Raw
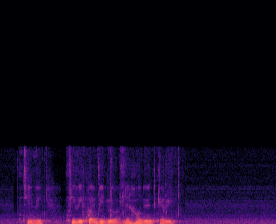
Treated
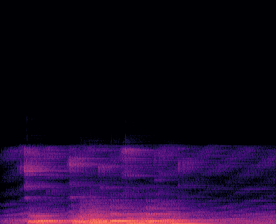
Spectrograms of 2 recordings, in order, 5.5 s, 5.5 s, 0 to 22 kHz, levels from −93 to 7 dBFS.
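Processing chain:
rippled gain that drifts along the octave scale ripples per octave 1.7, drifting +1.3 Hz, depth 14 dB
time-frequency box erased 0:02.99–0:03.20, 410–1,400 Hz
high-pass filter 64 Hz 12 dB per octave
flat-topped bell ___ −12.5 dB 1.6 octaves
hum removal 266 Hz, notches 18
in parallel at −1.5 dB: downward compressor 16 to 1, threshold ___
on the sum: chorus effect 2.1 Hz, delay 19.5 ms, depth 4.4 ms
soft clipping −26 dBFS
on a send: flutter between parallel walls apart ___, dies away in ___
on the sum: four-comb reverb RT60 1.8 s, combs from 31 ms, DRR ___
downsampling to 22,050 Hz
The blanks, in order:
2,800 Hz, −38 dBFS, 8.8 metres, 1.5 s, −1.5 dB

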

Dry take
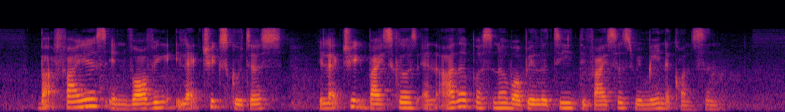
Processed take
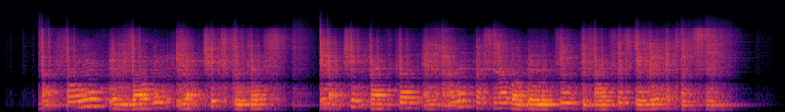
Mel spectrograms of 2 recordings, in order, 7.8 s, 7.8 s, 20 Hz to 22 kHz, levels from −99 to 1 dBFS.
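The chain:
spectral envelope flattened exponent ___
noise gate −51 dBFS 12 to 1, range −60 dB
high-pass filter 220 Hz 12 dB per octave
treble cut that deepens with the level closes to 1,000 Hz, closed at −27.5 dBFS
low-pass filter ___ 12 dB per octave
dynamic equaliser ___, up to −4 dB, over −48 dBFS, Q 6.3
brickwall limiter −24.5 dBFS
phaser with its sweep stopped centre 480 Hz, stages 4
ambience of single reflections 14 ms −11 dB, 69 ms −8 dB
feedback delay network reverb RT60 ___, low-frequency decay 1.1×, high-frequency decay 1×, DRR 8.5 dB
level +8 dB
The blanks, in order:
0.3, 5,800 Hz, 340 Hz, 0.57 s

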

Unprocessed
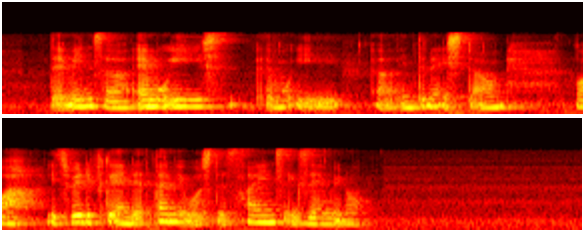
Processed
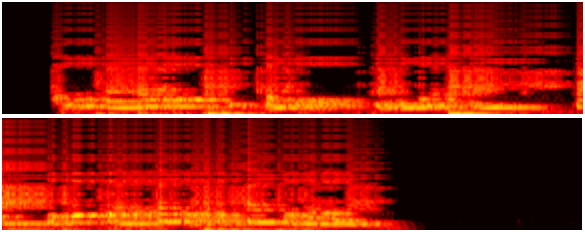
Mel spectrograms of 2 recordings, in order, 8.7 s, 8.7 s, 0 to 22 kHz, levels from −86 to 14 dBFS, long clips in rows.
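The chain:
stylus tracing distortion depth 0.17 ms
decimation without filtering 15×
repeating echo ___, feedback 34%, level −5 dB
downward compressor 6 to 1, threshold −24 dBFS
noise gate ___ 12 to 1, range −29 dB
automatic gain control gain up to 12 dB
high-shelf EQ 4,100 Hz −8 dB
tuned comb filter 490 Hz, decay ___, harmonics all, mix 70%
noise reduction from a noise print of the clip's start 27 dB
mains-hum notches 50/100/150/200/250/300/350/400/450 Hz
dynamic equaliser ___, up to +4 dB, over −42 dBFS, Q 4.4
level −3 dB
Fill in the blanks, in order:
100 ms, −39 dBFS, 0.15 s, 430 Hz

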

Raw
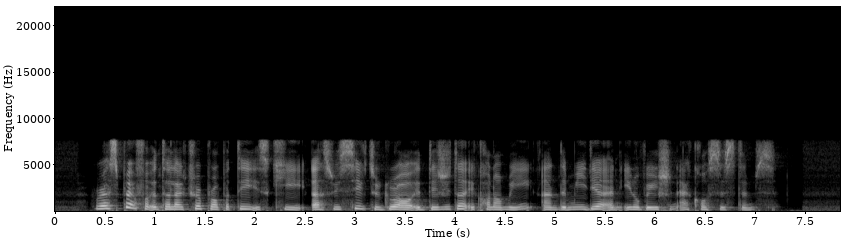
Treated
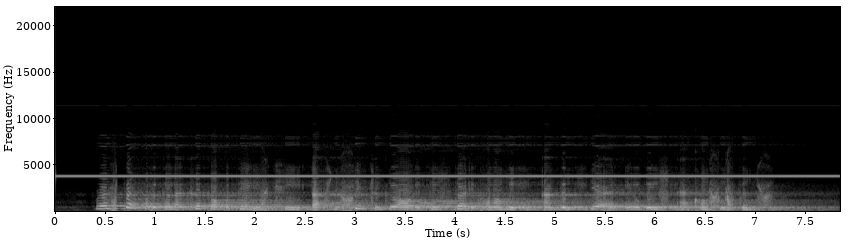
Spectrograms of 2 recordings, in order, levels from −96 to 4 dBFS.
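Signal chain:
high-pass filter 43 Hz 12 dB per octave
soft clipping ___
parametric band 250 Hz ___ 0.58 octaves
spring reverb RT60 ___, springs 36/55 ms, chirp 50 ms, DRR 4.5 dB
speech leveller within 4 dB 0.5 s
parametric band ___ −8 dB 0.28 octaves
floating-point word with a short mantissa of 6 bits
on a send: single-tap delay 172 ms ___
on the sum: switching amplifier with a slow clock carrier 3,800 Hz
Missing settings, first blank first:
−16.5 dBFS, −9.5 dB, 3.1 s, 720 Hz, −24 dB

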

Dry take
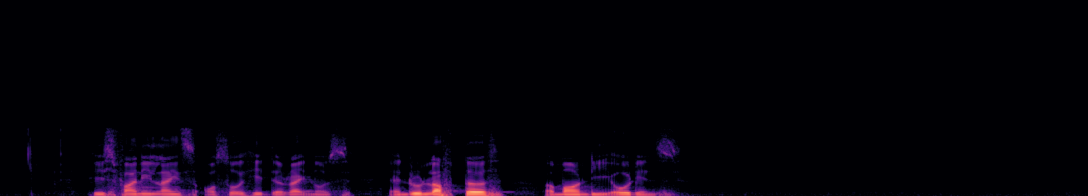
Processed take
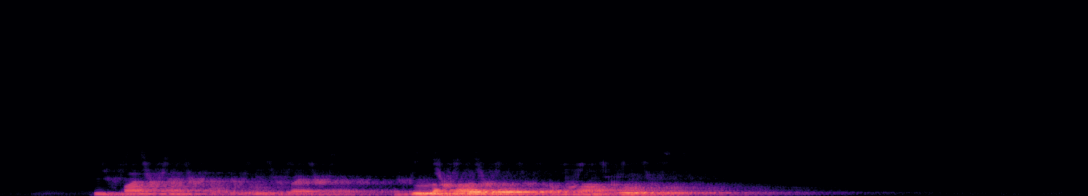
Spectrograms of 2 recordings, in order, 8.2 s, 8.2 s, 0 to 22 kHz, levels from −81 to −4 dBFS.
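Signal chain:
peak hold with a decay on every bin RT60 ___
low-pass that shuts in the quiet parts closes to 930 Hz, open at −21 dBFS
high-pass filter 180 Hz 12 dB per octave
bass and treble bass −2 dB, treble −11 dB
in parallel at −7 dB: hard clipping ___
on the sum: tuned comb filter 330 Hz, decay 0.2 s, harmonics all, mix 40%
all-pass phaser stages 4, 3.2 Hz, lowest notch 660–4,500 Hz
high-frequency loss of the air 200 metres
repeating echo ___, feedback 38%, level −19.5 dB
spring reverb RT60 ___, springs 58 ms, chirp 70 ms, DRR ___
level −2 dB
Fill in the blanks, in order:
2.37 s, −16 dBFS, 170 ms, 1.6 s, 4.5 dB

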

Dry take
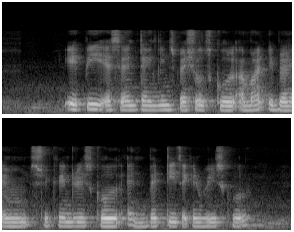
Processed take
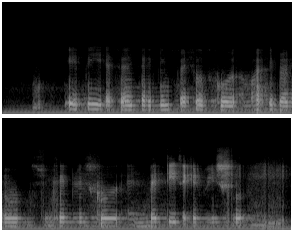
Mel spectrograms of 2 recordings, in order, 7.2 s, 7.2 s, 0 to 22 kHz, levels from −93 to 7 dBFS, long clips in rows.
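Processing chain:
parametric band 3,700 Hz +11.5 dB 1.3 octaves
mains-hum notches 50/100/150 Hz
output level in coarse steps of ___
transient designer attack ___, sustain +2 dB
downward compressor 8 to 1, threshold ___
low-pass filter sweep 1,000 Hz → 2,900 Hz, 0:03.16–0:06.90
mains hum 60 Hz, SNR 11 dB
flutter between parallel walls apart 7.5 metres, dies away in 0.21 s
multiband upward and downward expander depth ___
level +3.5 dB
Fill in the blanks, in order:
23 dB, −2 dB, −39 dBFS, 70%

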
